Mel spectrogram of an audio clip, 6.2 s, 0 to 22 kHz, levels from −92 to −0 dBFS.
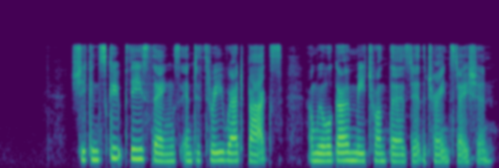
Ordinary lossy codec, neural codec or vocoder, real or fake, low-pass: none; none; real; 7.2 kHz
